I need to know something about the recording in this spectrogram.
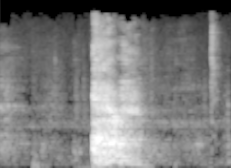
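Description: A man coughs once, loudly, about a second in.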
